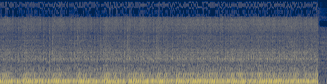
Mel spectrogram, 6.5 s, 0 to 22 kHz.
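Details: 2011 BMW F800GS Rotax engine with K&N filter, open exhaust and Power Commander 6 richened map, hot at about 100 degrees: lumpy idle with loose clatter, then abrupt stall; stalls only warm, richer mixture worsened it, throttle position sensor checked fine.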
